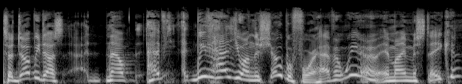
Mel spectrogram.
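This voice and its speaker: A man's voice: high voice, wildly swooping pitch, fast, vocal fry, fairly bright tone, no echo, studio quality. A man hosting a podcast in casual chat, jokey and laughing often, with rambling questions. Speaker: podcast host.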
